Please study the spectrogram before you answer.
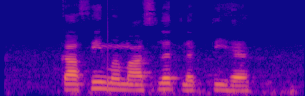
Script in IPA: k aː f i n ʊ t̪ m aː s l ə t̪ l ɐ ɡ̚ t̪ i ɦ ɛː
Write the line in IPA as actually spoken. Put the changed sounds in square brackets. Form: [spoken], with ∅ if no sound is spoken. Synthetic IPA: k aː f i [m] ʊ [∅] m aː s l ə t̪ l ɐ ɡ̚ t̪ i ɦ ɛː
